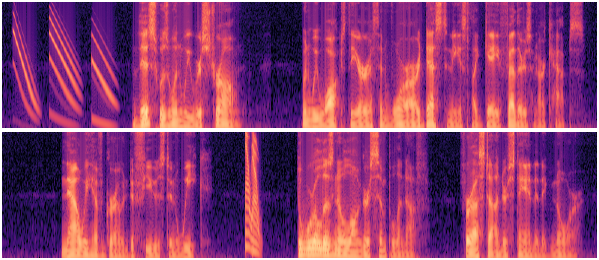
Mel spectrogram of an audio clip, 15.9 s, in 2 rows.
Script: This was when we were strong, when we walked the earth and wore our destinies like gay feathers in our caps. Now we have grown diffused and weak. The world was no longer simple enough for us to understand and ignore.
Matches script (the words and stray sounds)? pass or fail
fail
